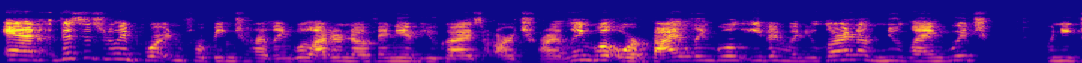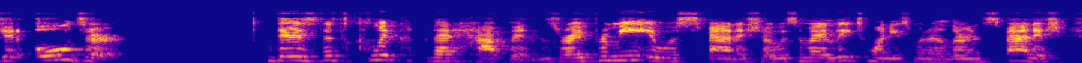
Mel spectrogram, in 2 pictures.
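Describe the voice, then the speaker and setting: A woman's voice: mid-range voice, a little fast, bright, forceful tone, low-quality recording. A woman in her forties, raised in the United States and a native Russian speaker, presenting a trading webinar in a chatty storytelling way. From Ukraine, raised in the United States. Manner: chatty, storytelling, addresses audience with "right?". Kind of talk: casual presentation.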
